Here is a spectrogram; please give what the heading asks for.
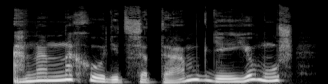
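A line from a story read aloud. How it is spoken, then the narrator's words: Plain. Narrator (Russian): сказал отец Браун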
